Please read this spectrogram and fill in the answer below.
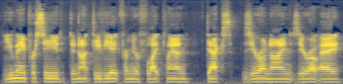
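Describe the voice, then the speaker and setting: A man's voice: low-pitched, flat delivery, measured pace, fairly bright tone, clean tone. A stern government drone from a children's adventure story voiced by a man. It issues commands in a clipped, official manner, with no room for argument. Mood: stern, commanding. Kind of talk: scripted children's audio story.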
